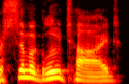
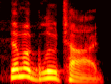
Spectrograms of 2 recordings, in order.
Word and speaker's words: semaglutide: assisted weight loss with semag glude or semaglutide that's the correct pronun pronunciation semag glute semaglutide at both La at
